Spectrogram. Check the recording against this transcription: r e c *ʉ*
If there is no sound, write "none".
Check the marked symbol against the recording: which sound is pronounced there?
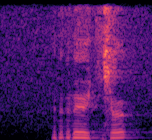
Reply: ø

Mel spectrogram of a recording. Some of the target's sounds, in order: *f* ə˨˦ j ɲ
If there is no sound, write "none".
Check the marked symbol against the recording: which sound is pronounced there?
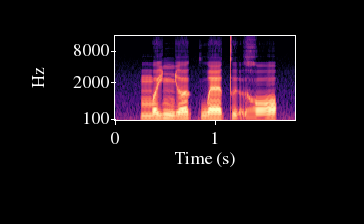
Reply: m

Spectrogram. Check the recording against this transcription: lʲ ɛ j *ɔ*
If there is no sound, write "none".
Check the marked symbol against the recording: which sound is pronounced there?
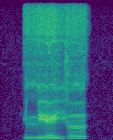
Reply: ə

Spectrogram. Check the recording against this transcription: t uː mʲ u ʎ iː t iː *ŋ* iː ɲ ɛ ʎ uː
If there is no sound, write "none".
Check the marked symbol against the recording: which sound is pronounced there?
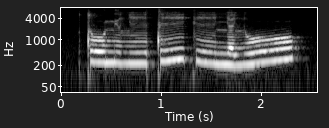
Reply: k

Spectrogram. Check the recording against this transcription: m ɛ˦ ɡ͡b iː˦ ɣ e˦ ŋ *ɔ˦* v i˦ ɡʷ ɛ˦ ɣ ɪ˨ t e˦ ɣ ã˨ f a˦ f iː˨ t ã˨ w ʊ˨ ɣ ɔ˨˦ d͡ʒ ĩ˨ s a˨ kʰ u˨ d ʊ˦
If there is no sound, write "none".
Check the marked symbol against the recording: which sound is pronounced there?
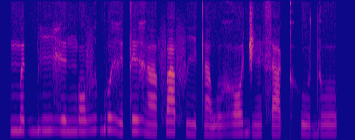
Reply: ɔ˦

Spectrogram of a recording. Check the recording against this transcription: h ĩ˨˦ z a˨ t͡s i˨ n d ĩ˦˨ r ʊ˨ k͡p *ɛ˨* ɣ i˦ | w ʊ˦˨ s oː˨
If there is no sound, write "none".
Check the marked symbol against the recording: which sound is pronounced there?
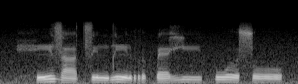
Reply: ɛ˨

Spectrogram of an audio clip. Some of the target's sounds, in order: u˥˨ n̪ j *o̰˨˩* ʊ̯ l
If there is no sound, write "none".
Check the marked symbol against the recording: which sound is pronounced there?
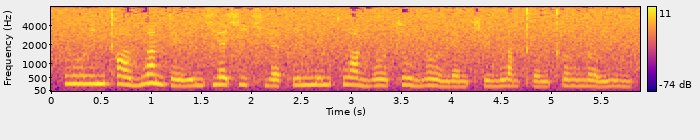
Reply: o˥˨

